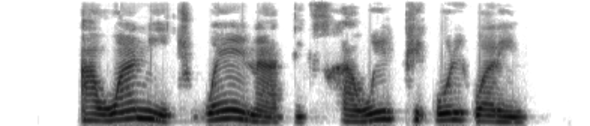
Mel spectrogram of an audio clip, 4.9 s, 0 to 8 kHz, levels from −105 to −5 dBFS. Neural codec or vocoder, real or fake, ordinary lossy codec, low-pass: none; real; Opus, 64 kbps; 7.2 kHz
